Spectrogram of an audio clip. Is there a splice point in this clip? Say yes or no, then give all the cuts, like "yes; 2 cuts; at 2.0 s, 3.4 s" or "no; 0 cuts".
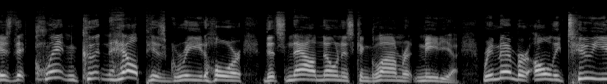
no; 0 cuts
